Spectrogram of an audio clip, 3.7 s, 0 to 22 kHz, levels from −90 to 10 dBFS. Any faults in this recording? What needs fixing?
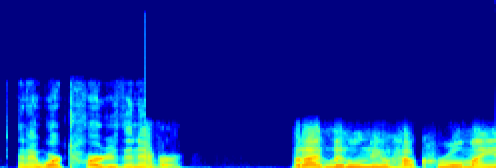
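A call bitrate drop starts at 1.11 s. Speech turns coarse and muffled, bandwidth shrinking from 12 kHz to 6 kHz, which fits a fall toward 7 kbps. Set a higher minimum encoder bitrate so a falling bandwidth estimate cannot push Opus this low.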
